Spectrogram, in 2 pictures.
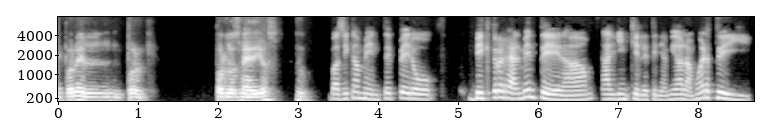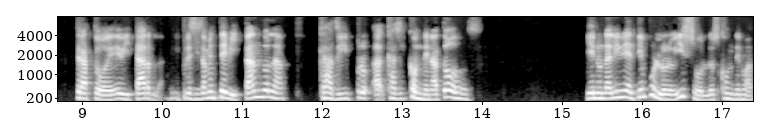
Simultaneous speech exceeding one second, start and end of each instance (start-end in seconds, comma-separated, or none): none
